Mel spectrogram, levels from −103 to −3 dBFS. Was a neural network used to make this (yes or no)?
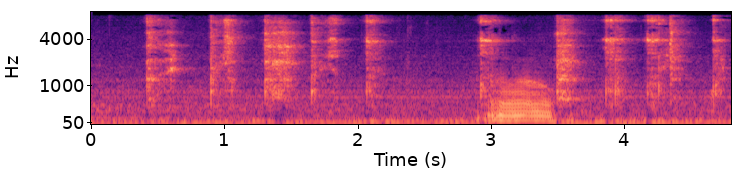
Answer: yes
